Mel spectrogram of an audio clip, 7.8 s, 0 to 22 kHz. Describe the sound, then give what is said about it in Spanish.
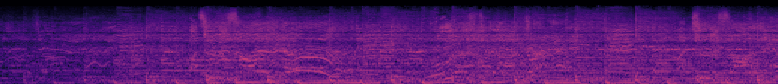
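A rock singer screams and yells over a loud, driving band at a live show on 17 December 1989, the raw voice wailing in long rising cries above heavy drums and bass for the whole stretch. “Ahí, ahí empezaron los gritos.”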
